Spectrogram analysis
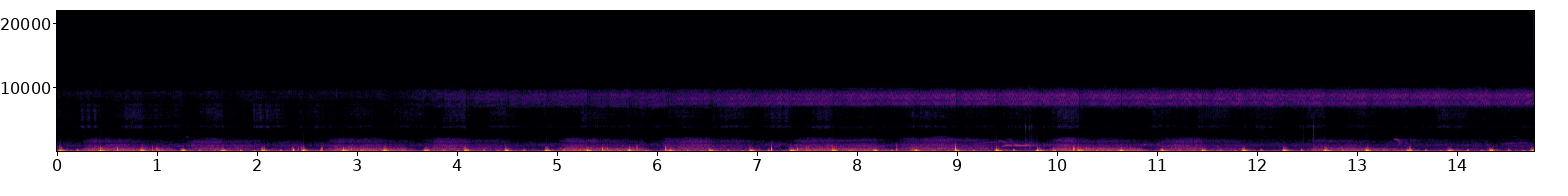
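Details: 35-year-old male's own heartbeat recorded over the tricuspid valve area after jogging uphill: fast, regular heartbeat with crisp paired thumps, roughly 145 per minute if each thump is counted; quickened rate after exertion.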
